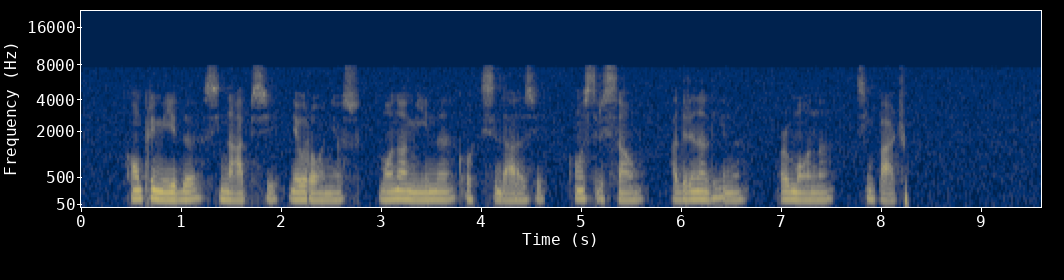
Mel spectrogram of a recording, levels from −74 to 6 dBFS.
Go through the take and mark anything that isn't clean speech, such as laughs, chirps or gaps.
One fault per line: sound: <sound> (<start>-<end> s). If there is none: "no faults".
no faults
